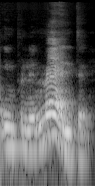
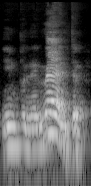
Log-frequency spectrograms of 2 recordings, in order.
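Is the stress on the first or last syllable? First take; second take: last; last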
